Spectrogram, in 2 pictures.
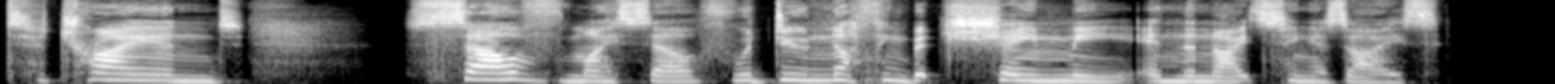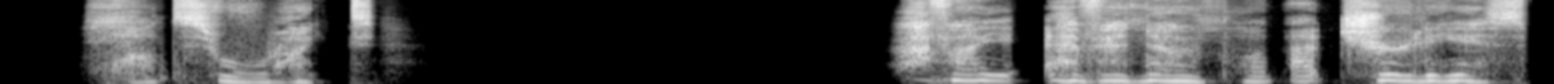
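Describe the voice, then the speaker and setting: An actress playing a guarded, sardonic young female cleric of a dark goddess in a fantasy video game, speaking in a measured, dryly wry way. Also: fairly high pitch, no room sound, studio quality. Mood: reflective, solemn. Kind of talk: video game voice lines, dramatic fantasy acting.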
